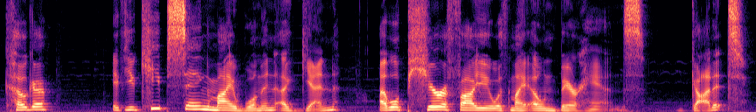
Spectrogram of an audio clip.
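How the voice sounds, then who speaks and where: A reader as firm, outspoken young heroine, very expressive. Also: mid-range voice, a little slow, soft background music. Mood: threatening. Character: firm, outspoken young woman, kind but easily exasperated.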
